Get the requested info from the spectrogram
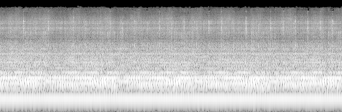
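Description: Atlas metal lathe running at a steady speed, its motor and drive giving a constant hum, while a fine drill bit in a hand-held pin chuck drills a small hole into the spinning workpiece.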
